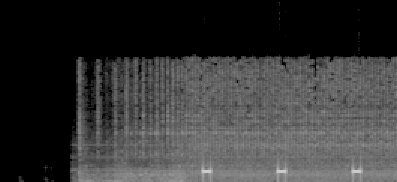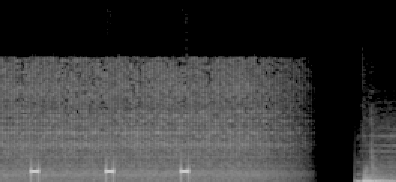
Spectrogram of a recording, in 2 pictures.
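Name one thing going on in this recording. Old film crackles and hisses.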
